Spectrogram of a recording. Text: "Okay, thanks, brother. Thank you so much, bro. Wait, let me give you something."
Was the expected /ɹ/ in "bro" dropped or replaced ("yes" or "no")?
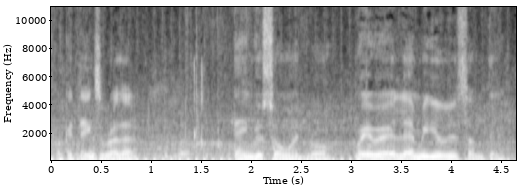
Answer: yes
